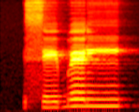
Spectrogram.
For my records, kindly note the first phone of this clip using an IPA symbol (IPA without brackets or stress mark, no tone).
s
